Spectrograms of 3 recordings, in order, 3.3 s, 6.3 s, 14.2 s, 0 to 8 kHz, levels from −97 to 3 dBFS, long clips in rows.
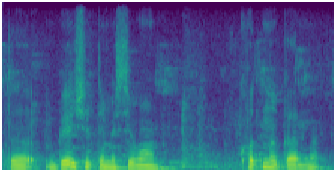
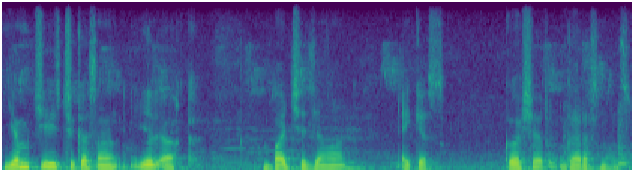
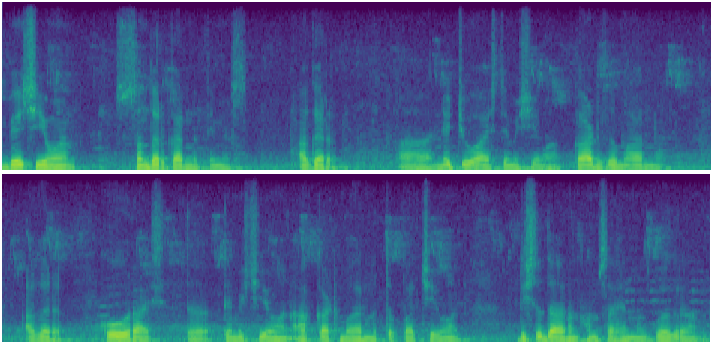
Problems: background sounds at intervals, background conversations at intervals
